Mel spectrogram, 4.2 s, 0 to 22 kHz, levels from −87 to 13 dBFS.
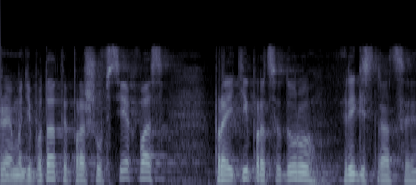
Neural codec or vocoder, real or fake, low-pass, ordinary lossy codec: none; real; none; none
